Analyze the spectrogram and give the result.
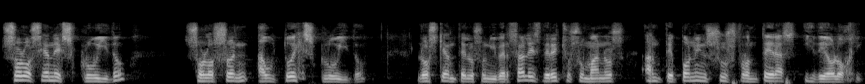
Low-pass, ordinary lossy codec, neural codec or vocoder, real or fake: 7.2 kHz; none; none; real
